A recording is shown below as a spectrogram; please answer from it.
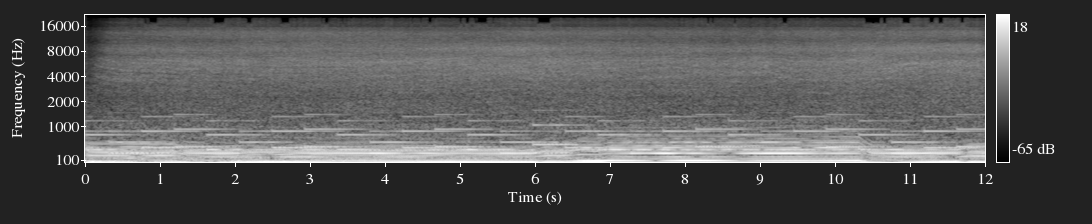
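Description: Water spray rinses down a car wheel and tire, a loud, continuous close hiss of the jet with a low rumbling motor hum from the pressure washer underneath throughout.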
